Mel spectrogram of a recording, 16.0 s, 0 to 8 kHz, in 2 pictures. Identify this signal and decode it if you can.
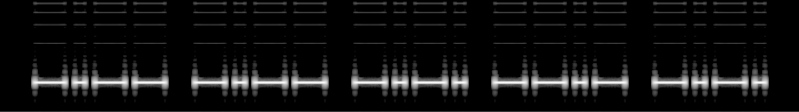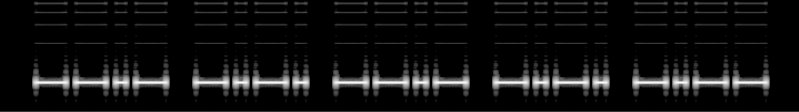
Morse code, heard as a keyed tone, about 12 wpm, 800 Hz. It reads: YYCQC QCQCY
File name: taviro tanulas / cw 75 15 10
